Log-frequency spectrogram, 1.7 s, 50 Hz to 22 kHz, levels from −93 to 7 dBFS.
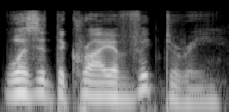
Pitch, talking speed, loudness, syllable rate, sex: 120 Hz, 210 wpm, -17 LUFS, 4.8 syllables/s, male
